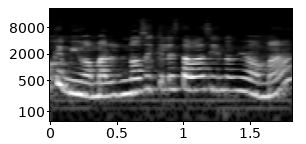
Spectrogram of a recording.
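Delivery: ordinary talk, nothing marked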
